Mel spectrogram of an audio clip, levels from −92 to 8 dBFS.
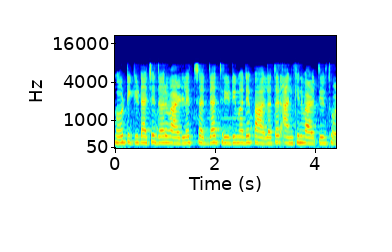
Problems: none marked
